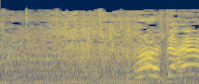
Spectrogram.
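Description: A young woman squeals in shock.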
